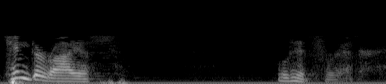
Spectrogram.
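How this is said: It is read with heavy, dramatic emphasis. A pointed flattery meant to sway the king. "allow me to read these words with a little different reading"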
